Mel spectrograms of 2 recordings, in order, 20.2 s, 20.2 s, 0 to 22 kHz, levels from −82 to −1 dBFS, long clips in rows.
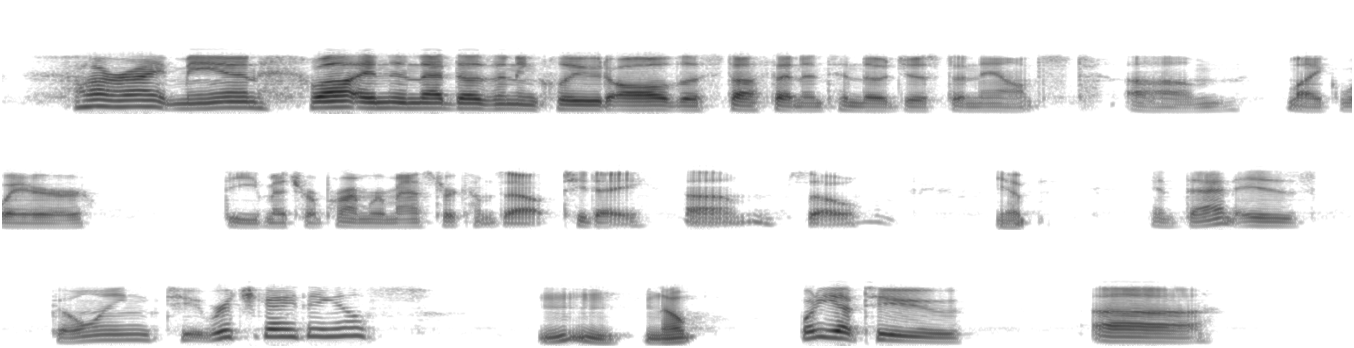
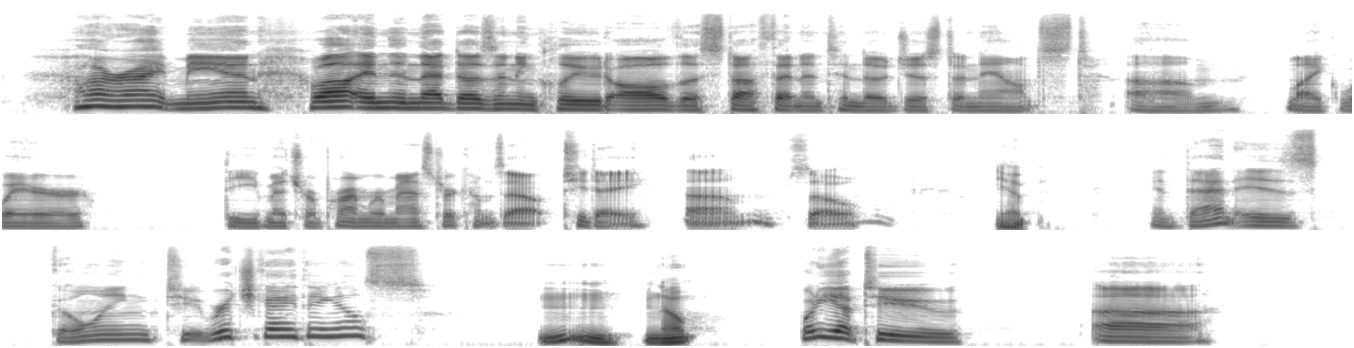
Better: second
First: phone-call audio; nothing above 3.5 kHz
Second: none

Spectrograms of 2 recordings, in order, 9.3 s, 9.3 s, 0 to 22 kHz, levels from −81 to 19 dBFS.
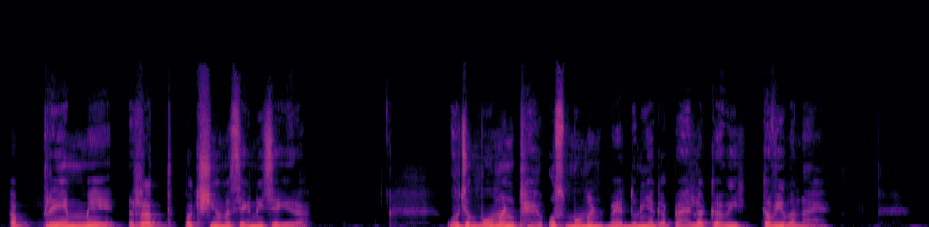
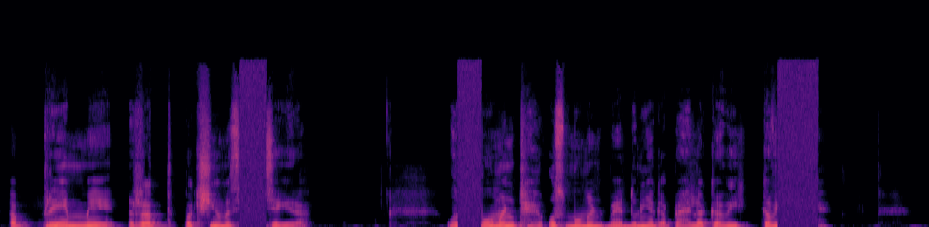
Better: first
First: none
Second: audio cutting out; filled with static; at 2.5 s, at 4.5 s and at 8 s

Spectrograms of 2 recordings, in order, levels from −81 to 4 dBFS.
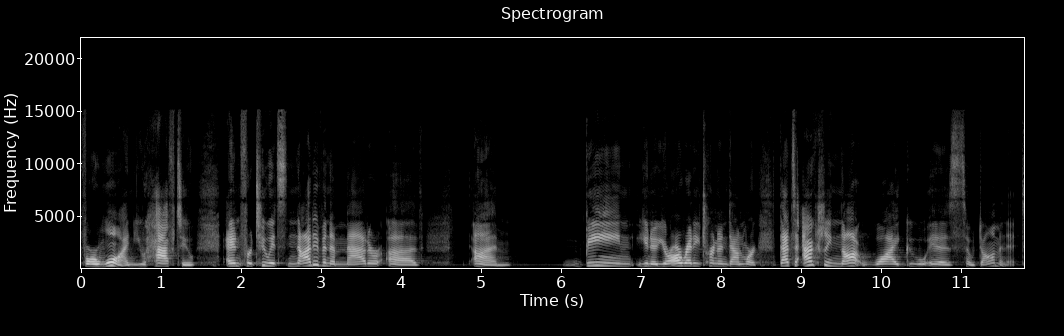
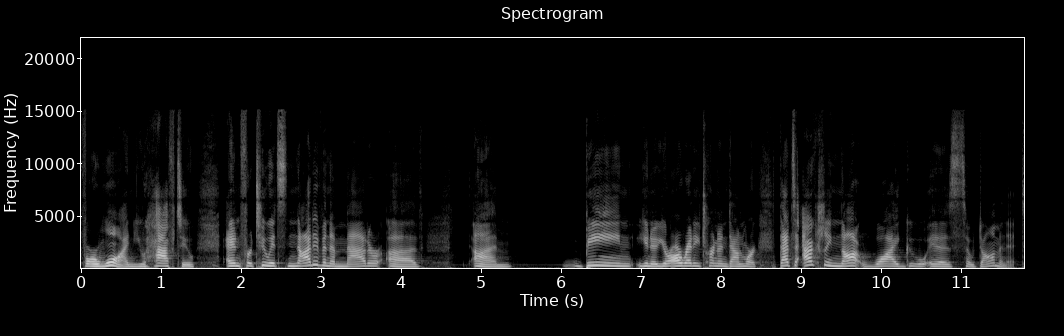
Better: second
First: thin; very; fading below 350 Hz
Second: none

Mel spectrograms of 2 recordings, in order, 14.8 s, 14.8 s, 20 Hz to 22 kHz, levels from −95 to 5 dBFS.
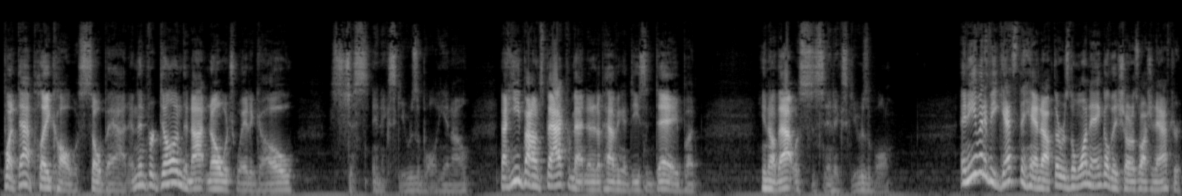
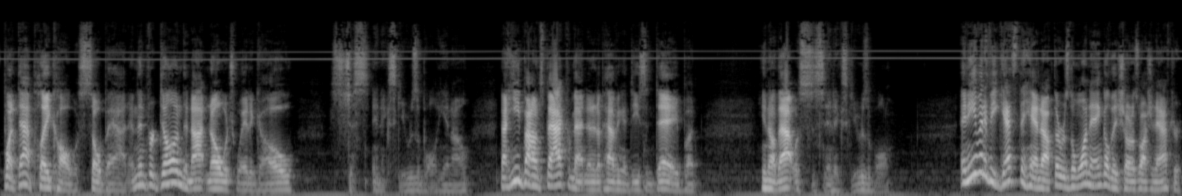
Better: first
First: none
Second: high-pitched whine; faint; throughout; 7.5 kHz, 25 dB below the speech

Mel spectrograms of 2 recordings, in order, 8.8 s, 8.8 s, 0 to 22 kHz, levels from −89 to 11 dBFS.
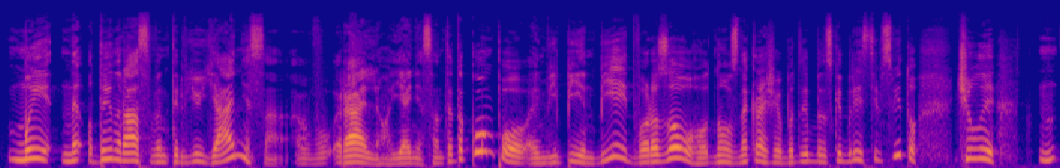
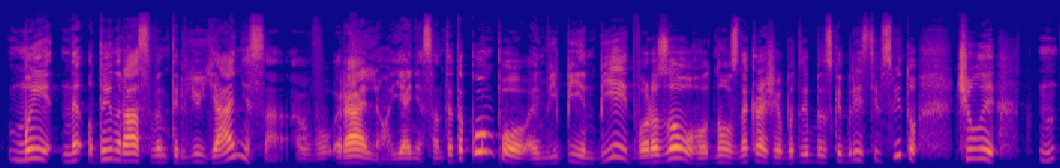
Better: first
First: none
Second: thin; very; fading below 450 Hz

